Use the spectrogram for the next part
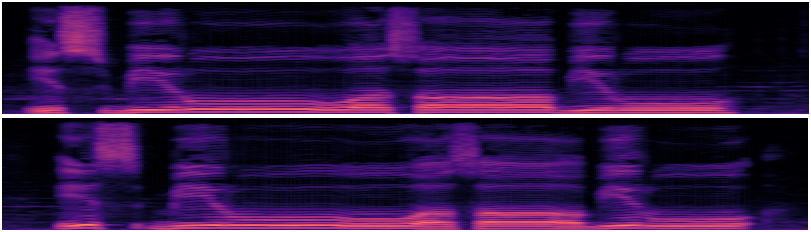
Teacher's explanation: Ada pengecualian, yaitu pada huruf waw dan huruf ya. Maka cara membacanya tidak diidghamkan, tetapi dibaca panjang satu alif atau dua harokat. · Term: mad tabi'i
